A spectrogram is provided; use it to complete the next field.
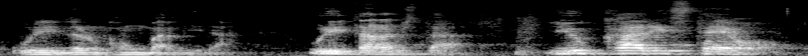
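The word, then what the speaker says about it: εὐχαριστέω: 근데 우리는 지금 고전 옛날 2000년대 그때 헬라 성경 기록될 때 그때 발음으로 우리들은 공부합니다. 우리 따라합시다. 유카리스테오 유카리스테오 유카리스테이테 유카리스테이테 예, 유카리스테이테 이렇게 감사라 give thanks 입니다.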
